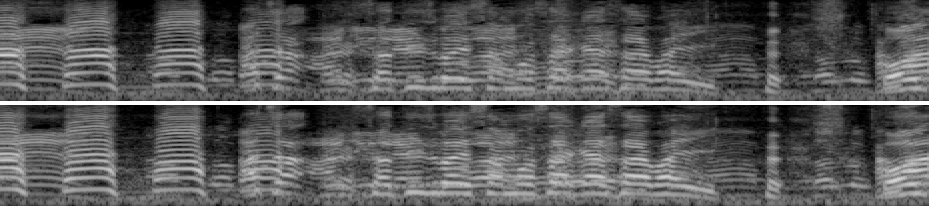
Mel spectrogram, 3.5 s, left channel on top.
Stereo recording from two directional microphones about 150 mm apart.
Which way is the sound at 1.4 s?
20° right (ahead or behind).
